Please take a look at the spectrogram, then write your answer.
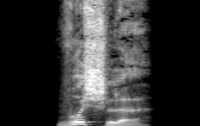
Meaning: inflection of wuscheln: 1. first-person singular present 2. first/third-person singular subjunctive I 3. singular imperative
- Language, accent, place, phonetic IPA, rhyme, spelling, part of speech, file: German, Germany, Berlin, [ˈvʊʃlə], -ʊʃlə, wuschle, verb, De-wuschle.ogg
